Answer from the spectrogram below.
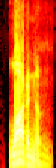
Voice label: "laudanum", American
